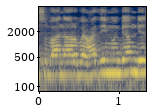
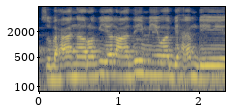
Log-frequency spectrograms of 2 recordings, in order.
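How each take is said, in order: First: It is recited hurriedly, running straight on without pausing. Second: It is recited calmly, with a short pause after. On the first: The prayer lacks tranquility. The speaker calls it wrong. "kalau kita langsung ... tidak tenang sholatnya ya, terburu-buru" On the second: The prayer is performed with proper tranquility. The speaker calls it right. "berhenti sejenak ... itu namanya tumakninah"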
